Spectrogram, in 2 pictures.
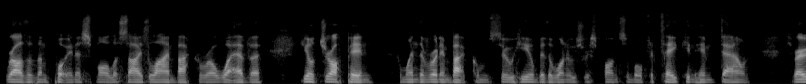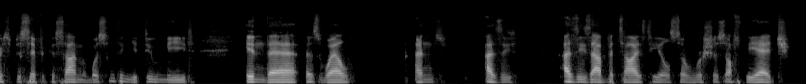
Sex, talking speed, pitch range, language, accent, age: male, 205 wpm, 105-120 Hz, English, British, 20-39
